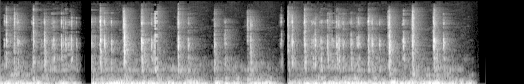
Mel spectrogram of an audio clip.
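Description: Rapid clattering keystrokes on a computer keyboard as a new password is entered, close and steady with two brief pauses, then stopping.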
